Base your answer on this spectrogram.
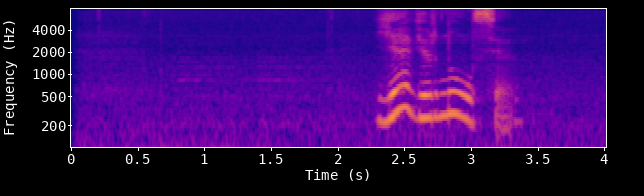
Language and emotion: Russian, positive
